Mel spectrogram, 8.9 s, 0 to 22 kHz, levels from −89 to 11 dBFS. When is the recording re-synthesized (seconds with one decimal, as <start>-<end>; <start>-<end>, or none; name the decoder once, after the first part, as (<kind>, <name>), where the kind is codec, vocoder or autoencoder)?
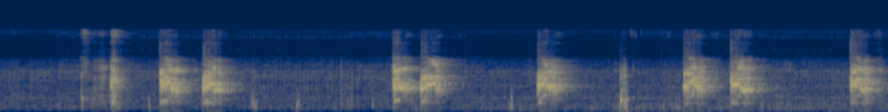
0.6-1.4 (codec, SNAC); 3.5-4.0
